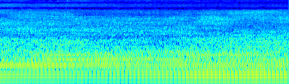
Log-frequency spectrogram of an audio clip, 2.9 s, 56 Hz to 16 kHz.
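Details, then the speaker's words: Honda HRN216VKA lawnmower running outside on fuel-stabilised gas, being run dry to winterize: steady, even drone with smooth low beat, no misses or knocks; normal running. "Hello guys, well as you can hear, I'm running my Honda HRN216VKA lawnmower outside."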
